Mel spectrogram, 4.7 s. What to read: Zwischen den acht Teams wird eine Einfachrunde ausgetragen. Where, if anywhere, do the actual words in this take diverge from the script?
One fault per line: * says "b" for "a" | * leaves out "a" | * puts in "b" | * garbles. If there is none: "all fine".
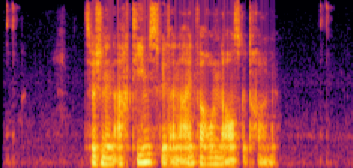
all fine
